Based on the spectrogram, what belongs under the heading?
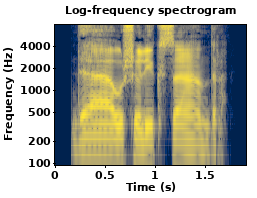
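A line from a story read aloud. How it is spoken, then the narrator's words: Disappointed drawl. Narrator (Russian): с разочарованием протянул Деннебери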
